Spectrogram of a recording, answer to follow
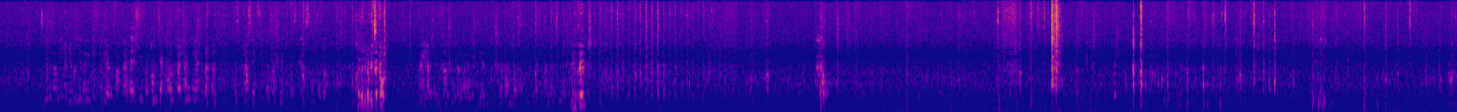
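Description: Hands handling and positioning wires while soldering inside a plastic enclosure: a rustle of wire, then a loud short knock about three seconds in and a few light clicks and taps spread through the rest.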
